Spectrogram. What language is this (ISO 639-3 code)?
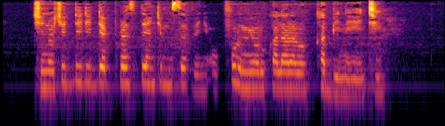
lug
